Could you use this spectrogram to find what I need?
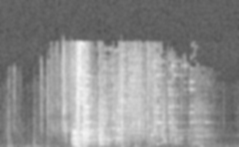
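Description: A vase shatters loudly.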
